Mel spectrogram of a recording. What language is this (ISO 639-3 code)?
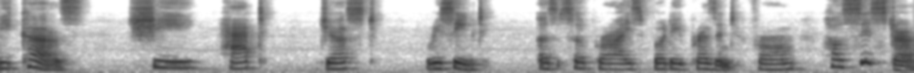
vie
